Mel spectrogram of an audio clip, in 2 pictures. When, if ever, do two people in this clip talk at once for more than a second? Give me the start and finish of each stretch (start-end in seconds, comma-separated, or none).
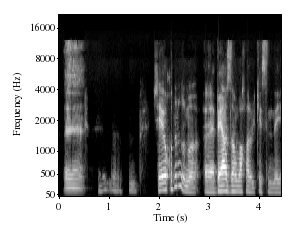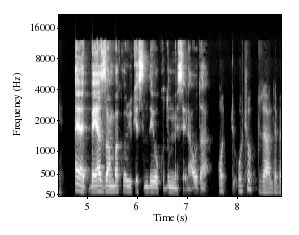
none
